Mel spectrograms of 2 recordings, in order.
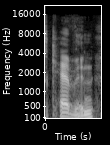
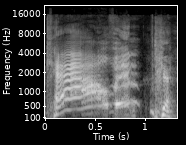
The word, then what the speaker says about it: Kevin: And she could never pronounce my name. My name is Kevin. She'd be like, Calvin.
